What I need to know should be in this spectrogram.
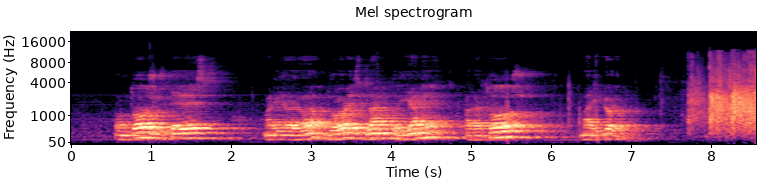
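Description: A middle-aged man reads aloud calmly into a microphone.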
